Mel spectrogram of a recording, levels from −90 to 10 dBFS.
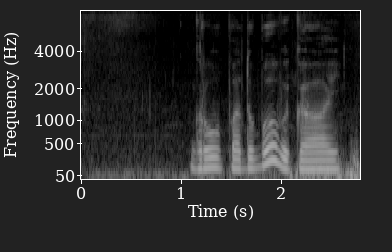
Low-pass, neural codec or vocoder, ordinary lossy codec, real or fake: none; none; none; real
